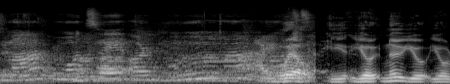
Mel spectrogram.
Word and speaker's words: Mma: if it's Maramotse or Ma? Well, you're right in the second pronunciation there. The double M in Setswana language accentuates the M sound a bit, so it's ma.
